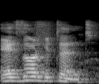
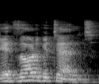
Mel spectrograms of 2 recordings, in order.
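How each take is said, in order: The two takes are said the same way.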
